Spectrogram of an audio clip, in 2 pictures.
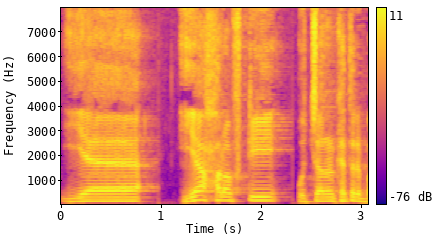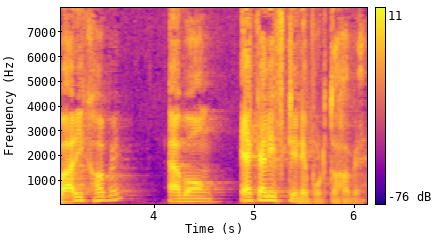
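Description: A man from Bangladesh teaching the Quran in a recorded lesson, patient and instructive, stretching each letter name long and loud so listeners can repeat it. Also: a little high, expressive, normal speed.

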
